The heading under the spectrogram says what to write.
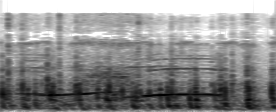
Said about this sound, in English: Bill, listen, ain't that cattle I hear? It sure is, Jingles. You sure had it figured right, Wild Bill. Here they come. I'll stay back in these rocks and let them go on by.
